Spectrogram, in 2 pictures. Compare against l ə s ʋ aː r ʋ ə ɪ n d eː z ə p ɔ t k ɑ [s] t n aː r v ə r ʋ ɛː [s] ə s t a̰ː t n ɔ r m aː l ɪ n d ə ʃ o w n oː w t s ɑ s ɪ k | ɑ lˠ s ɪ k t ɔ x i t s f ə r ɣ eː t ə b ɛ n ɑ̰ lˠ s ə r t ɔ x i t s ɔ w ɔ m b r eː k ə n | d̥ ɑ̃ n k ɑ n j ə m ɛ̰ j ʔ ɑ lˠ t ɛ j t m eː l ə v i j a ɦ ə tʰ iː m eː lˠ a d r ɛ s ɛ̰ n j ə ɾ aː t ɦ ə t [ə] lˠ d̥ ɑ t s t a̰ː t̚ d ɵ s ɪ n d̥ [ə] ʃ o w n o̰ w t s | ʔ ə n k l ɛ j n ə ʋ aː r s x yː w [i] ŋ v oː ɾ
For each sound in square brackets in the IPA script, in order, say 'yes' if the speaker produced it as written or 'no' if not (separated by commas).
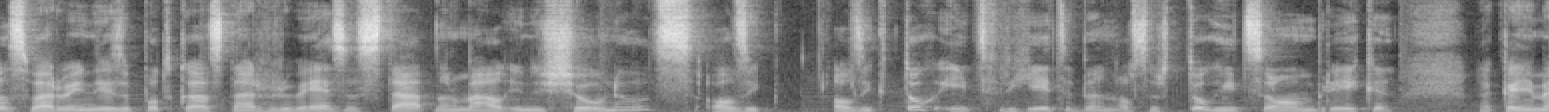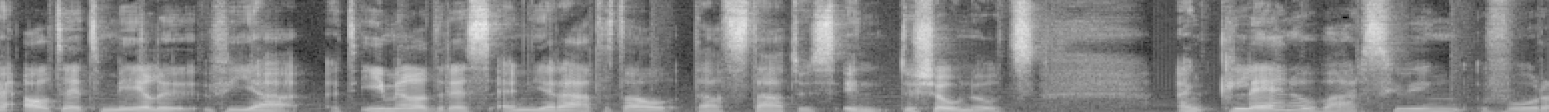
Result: yes, no, no, yes, no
